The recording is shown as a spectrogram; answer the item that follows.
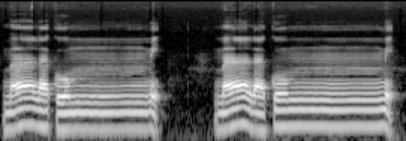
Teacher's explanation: Mim sukun bertemu mim itu hukumnya adalah itu semisal ya, mim sama mim jadi idgham mutamasilain, dibaca dengan berdengung. Malakum mi, bukan lakum mi, tapi dengungkan dulu, lakum mi.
